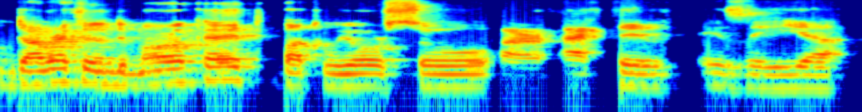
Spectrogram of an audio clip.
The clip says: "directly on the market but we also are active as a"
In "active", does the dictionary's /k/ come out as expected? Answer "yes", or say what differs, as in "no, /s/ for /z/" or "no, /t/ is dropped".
yes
